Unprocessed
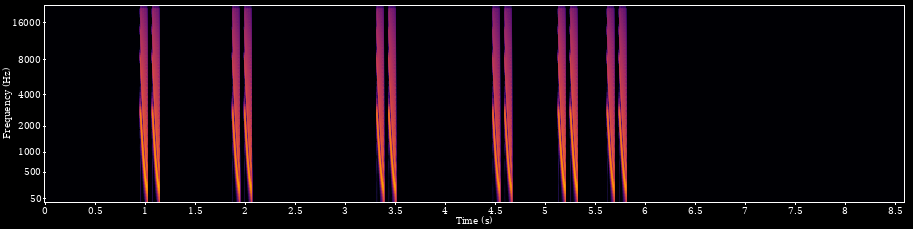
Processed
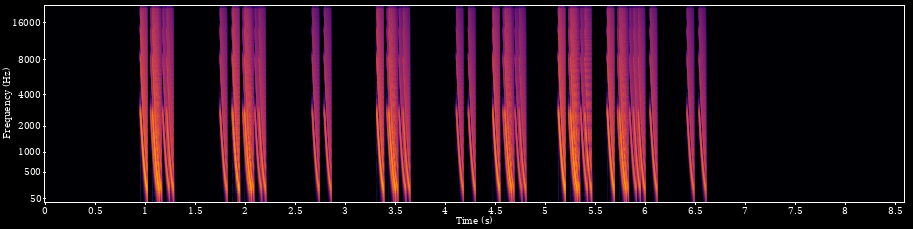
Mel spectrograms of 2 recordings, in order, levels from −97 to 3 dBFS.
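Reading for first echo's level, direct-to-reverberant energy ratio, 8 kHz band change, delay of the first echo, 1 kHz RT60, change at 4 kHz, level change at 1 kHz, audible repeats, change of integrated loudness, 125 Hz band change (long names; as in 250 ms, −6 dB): −11.0 dB, no reverb audible, +3.0 dB, 102 ms, no reverb audible, +2.0 dB, +1.5 dB, 3, 0.0 dB, +1.5 dB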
